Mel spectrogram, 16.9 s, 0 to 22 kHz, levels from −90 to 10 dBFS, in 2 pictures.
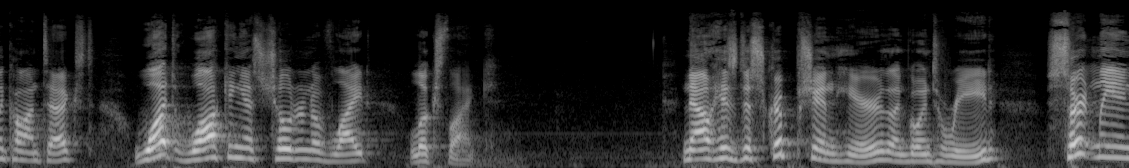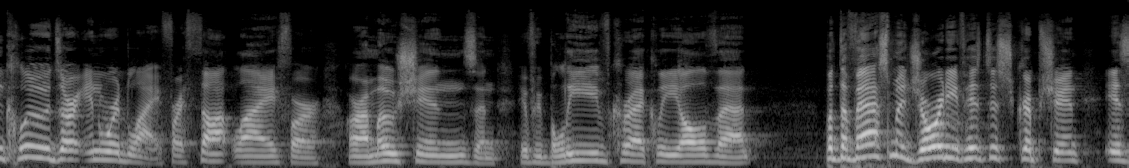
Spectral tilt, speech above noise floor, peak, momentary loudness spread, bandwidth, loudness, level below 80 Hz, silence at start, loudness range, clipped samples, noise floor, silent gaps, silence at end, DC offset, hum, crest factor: -4 dB/octave; 44 dB; -4 dBFS; 14 LU; 16 kHz; -21 LUFS; -60 dBFS; 0 s; 5 LU; under 0.1%; -65 dBFS; none; 0 s; under 0.1%; none; 18 dB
